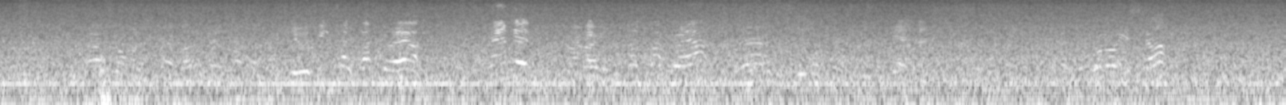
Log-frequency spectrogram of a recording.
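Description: A woman talks briefly nearby, outdoors.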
